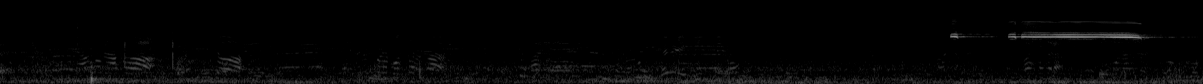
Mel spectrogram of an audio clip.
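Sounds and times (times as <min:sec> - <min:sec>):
referee's whistle blasts: 0:09.5 - 0:12.0.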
